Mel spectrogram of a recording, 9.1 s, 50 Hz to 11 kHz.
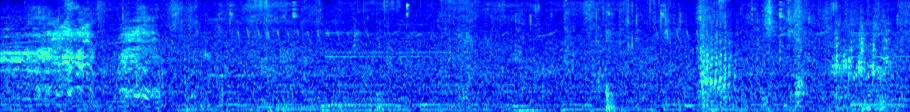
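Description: A horse in the video game Red Dead Redemption 2 whinnies a few times over steady clopping hooves and low rumbling background, with a voice speaking faintly now and then.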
